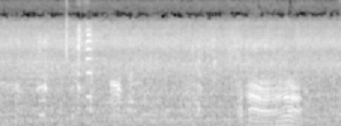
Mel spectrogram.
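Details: Goose hostile to fellow geese: faint scattered honks early, then a long, loud wavering nasal honk with strong harmonics near the end, over persistent broadband background noise.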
